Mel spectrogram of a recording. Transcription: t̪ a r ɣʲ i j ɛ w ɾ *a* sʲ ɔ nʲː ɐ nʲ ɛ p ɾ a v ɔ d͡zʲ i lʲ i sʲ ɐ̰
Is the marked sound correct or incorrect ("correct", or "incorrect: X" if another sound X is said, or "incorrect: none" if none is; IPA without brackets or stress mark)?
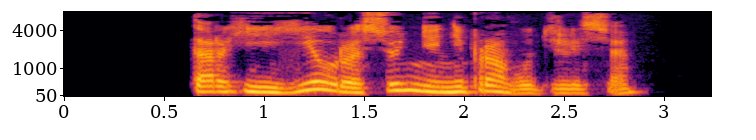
incorrect: ɐ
